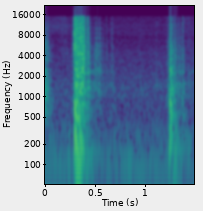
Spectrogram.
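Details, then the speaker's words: 2014 Lexus IS sedan, heard at the rear when the trunk release lever is pulled; a sharp latch clunk, then a loose metallic clatter as the lid pops free, a trunk rattle possibly partly from the license tag. "When I pop the trigger, you can kind of hear that trunk rattle a bit."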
